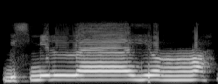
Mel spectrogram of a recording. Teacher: Ra itu termasuk dia tafhim, dibaca tebal.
